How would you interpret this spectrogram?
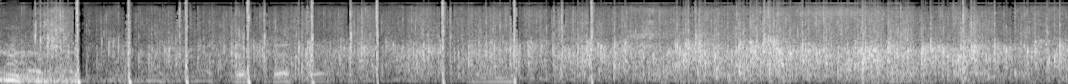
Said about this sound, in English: If you want to have a clap, have a clap.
